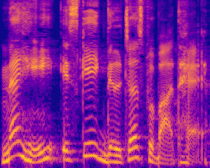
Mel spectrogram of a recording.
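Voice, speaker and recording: Woman voicing a frazzled, earnest cartoon astronaut, jumpy pitch. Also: huge pitch swings, measured pace, fairly bright tone, heavily acted. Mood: eager, explaining. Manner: flustered, earnest, explanatory. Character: frazzled male astronaut who talks to planets, earnest. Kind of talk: animated comedy dialogue dub. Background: faint background music.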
